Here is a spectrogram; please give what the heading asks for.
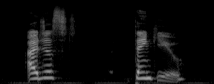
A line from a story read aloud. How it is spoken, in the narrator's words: Neil stutters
